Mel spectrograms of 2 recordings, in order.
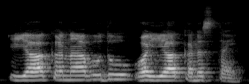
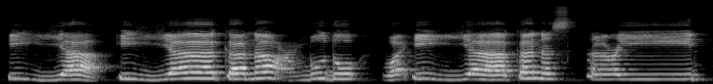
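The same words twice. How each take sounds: First: "इय्याका नअबुदु" run together as plain "iyaka nabudu"; common mispronunciation. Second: "इय्याका" slow with a strongly doubled y; careful tajweed. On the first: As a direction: say "नस्तईन" quickly, no doubled y, pause or long vowels. ("इय्याका" बिना तशदीद, सपाट बोलकर) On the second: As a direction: chant "नअबुदु" with a throaty ain, long-held "नस्तईन". ("इय्याका" में तशदीद, धीमी तिलावत) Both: Shown as a demonstration. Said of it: "इस तरह नहीं पढ़ना".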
